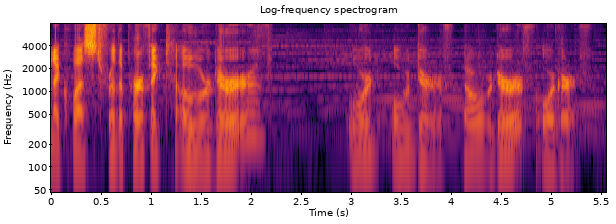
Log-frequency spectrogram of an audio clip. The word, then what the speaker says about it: hors d'oeuvre: On a quest for the perfect hors d'oeuvre? Hors d'oeuvre. That is how you say hors d'oeuvre.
